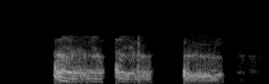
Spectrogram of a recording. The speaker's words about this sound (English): cough. Cough it. Every bit of it.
